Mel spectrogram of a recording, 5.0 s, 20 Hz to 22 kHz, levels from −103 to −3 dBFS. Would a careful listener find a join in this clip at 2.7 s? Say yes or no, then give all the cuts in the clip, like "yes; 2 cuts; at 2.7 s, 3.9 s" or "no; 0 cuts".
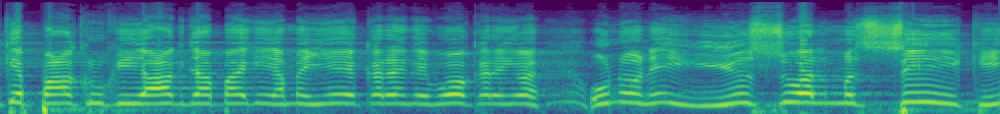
no; 0 cuts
